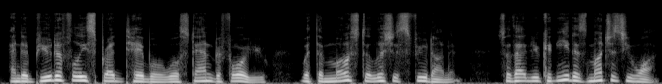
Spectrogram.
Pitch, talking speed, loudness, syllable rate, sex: 145 Hz, 235 wpm, -18 LUFS, 5.8 syllables/s, male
